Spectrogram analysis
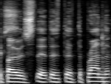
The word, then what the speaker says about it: Bose: say this brand name Bose is it or Boza Bose I would say Bose the the the brand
